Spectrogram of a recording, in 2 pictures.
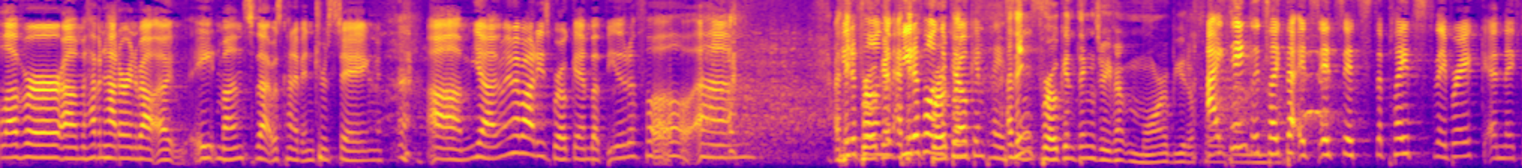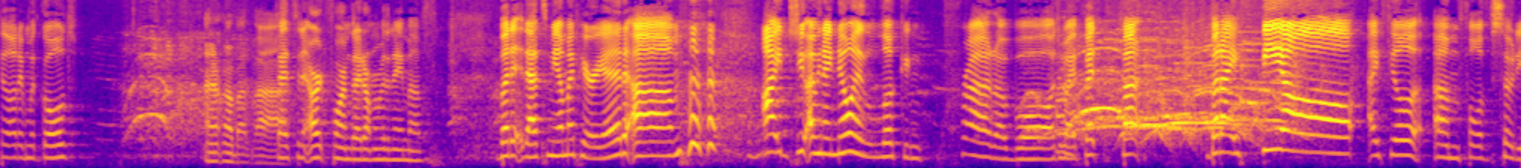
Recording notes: Answer more letters for help live on stage at The Bell House.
